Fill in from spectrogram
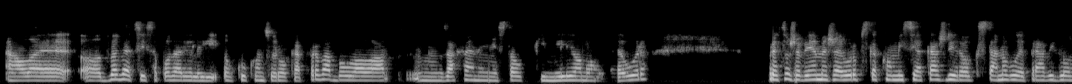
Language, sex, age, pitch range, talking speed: Slovak, female, 30-49, 185-220 Hz, 130 wpm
